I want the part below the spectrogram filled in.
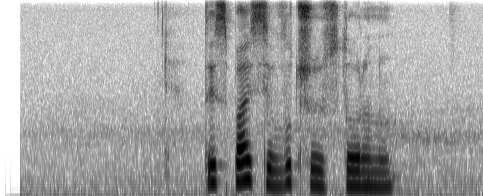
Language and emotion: Russian, neutral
